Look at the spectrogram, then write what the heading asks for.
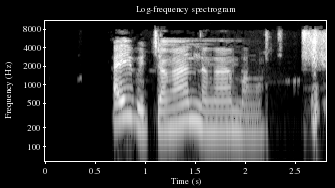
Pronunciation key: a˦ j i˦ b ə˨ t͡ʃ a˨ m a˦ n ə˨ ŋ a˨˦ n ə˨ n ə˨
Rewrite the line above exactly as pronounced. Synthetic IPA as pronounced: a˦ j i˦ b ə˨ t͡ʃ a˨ ŋ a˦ n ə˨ ŋ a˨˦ m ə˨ ŋ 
